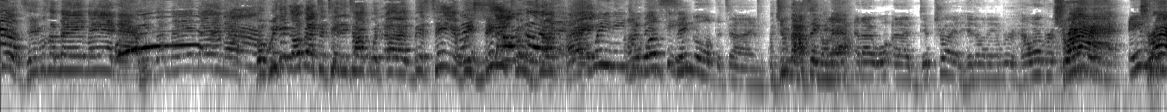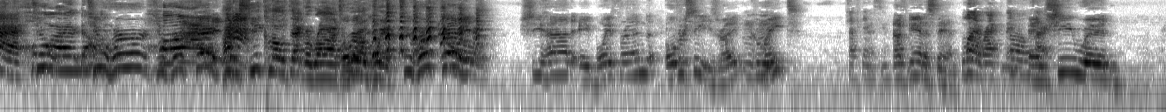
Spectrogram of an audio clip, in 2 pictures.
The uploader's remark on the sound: Our apologies for the audio on this episode. We had some technical difficulties with the audio file and had to use a backup source for the audio.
